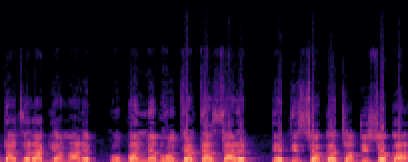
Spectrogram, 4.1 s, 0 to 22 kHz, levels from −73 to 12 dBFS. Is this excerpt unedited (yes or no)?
no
